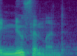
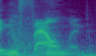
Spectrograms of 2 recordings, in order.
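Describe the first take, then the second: First: "Newfoundland" as NEW-fun-lund, middle reduced; local pronunciation. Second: "Newfoundland" as new-FOUND-land, full "found"; rejected pronunciation. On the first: Showing how locals say "Newfoundland": NEW-fun-lund. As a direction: say "Newfoundland" with a quick, unstressed "fun". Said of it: "We say Newfoundland". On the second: Showing what locals don't say: "Newfoundland" with stressed FOUND. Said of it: "We don't say Newfoundland". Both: Shown as a demonstration.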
